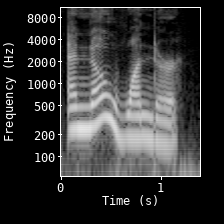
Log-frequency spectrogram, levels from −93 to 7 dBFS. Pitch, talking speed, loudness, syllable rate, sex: 215 Hz, 130 wpm, -14 LUFS, 3.5 syllables/s, female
